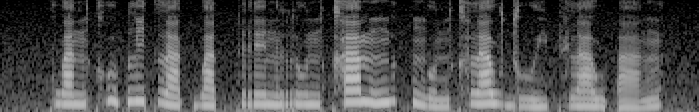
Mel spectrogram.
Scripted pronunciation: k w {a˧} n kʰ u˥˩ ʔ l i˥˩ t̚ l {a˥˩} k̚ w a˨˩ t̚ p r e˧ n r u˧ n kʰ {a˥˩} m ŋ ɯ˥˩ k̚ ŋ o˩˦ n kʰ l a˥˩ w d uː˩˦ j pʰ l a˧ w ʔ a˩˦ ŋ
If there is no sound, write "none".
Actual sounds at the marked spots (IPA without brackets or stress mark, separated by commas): a˧, a˨˩, a˥˩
